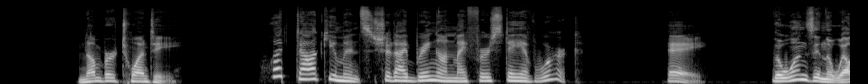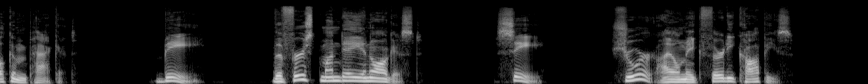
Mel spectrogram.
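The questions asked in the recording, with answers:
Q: What documents should I bring on my first day of work?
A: A: The ones in the welcome packet.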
